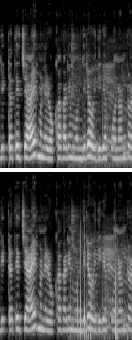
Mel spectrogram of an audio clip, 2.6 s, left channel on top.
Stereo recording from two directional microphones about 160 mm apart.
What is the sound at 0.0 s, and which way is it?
Speech, 10° left (ahead or behind).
